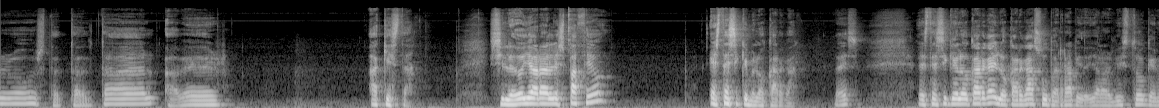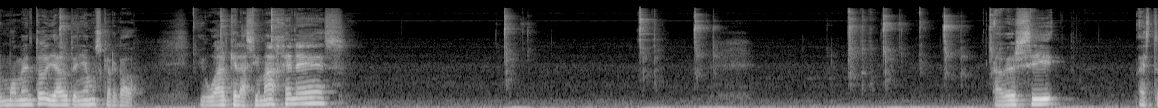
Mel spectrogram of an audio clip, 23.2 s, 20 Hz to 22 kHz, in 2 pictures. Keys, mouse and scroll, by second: 4.0 click, 12.2 Escape, 13.8 Right, 14.2 typing, 16.6 Escape, 18.5 l, 20.0 BackSpace, 20.4 Escape, 21.0 Right, 21.4 Right.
